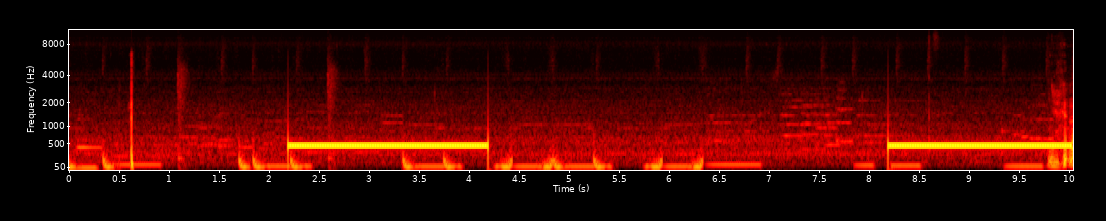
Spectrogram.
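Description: Ringback tone of a telephone call being placed, with two long, steady buzzing rings of about two seconds each separated by a pause, and low, scattered background sounds between them.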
